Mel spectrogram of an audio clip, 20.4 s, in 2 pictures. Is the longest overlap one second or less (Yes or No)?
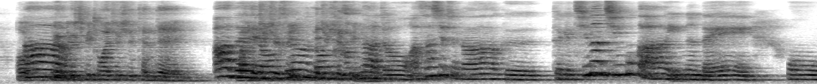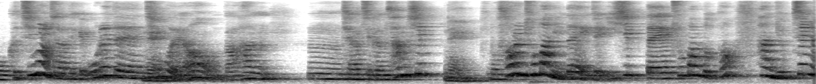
No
